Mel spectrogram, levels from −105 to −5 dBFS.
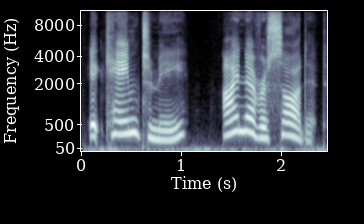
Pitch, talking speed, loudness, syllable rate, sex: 255 Hz, 170 wpm, -16 LUFS, 4.5 syllables/s, female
